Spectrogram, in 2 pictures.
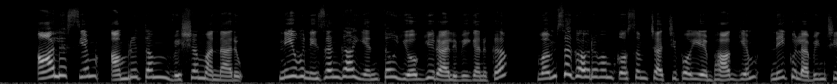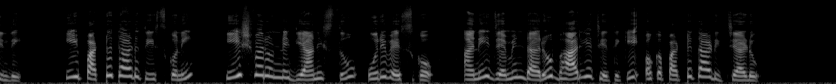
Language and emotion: Telugu, neutral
